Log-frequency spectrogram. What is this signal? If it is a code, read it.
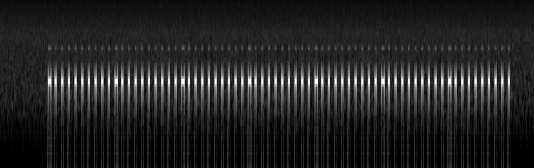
Radio time signal (RWM, Moscow), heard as ten pulses a second.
